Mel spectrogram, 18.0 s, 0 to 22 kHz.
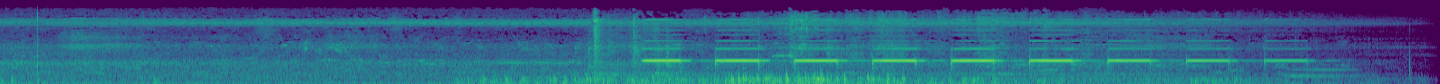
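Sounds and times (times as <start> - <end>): warning buzzer beeping: 8.0 - 16.9.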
